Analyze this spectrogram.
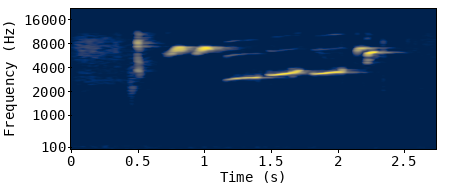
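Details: Snowy-browed flycatcher singing on Mount Songgo Langit: a sharp high note, then thin whistled notes with a long, level, slightly rising middle whistle and a short high whistle at the end. The background is quiet.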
